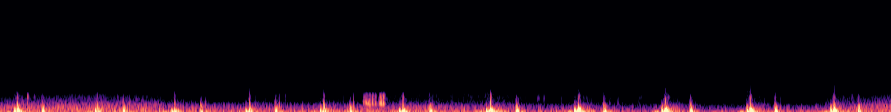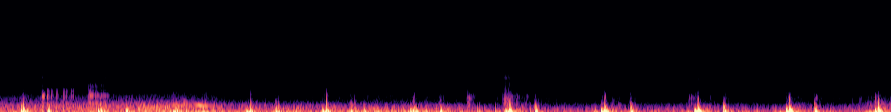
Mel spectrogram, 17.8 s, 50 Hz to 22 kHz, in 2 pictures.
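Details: ASMR recording of the creator's own heartbeat through a stethoscope on the chest, stomach gurgles also present: regular lub-dub at about 70 beats a minute with faint background rustling; normal heart sounds.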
